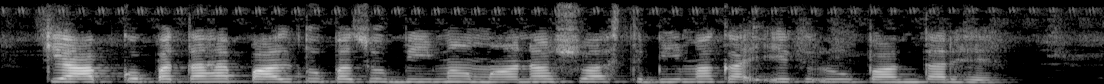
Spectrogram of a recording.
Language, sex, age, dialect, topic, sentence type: Hindi, female, 60-100, Awadhi Bundeli, banking, statement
